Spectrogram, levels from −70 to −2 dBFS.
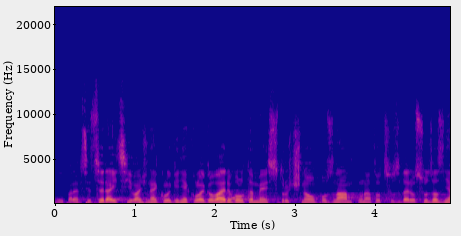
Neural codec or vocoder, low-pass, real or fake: none; 14.4 kHz; real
